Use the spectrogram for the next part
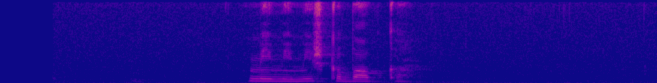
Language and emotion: Russian, neutral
